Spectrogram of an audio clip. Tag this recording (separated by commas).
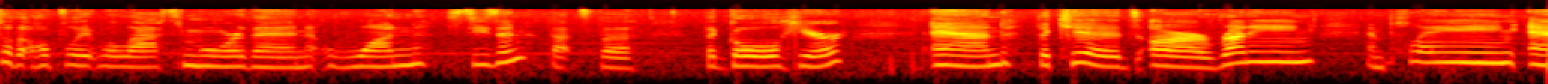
Speech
